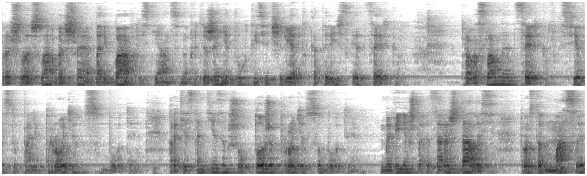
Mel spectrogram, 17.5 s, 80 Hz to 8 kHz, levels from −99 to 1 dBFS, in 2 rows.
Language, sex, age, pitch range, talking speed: Russian, male, 40-59, 115-160 Hz, 100 wpm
